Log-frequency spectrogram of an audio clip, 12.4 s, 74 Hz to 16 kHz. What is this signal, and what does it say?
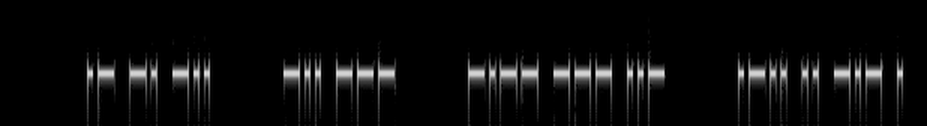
Morse code, heard as a keyed tone, about 17 wpm, 700 Hz. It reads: AND DO YOU LIKE
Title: 2x Word-Spacing - Sentences from Top 100 Words - 17wpm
